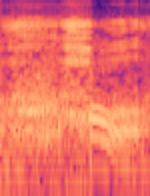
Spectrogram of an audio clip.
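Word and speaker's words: whole: d aí tired continuando ho né escrito w mais som só de um h h ho inclusive se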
